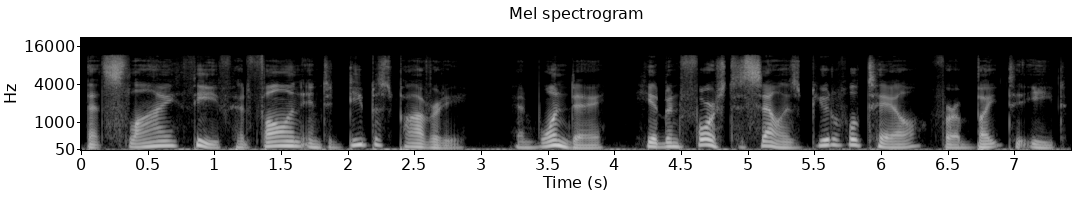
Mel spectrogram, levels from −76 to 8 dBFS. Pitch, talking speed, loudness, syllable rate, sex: 130 Hz, 200 wpm, -20 LUFS, 5.0 syllables/s, male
